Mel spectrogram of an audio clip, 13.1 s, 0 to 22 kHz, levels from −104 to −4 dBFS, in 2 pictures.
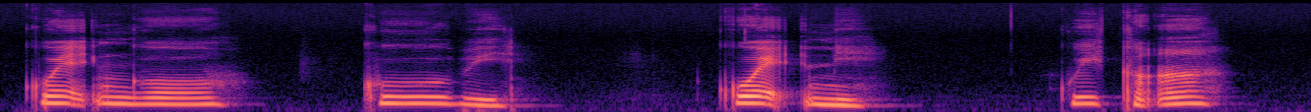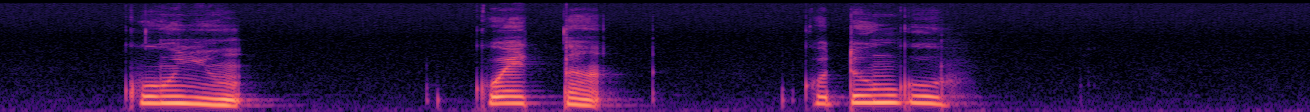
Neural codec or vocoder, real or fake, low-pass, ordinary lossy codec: none; real; 19.8 kHz; none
